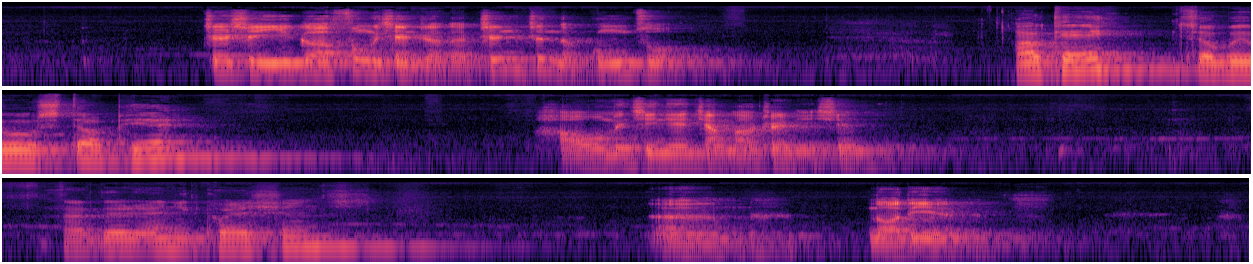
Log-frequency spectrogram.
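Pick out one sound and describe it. An elderly man speaks close to a phone microphone in short bursts with pauses.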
